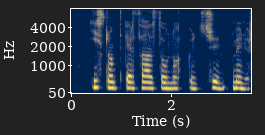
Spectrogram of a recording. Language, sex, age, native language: Icelandic, male, 13, Icelandic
